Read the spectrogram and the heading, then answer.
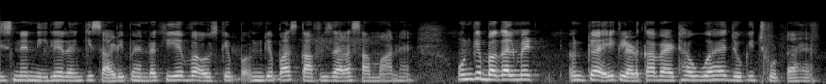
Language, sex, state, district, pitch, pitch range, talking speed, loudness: Hindi, female, Maharashtra, Aurangabad, 185 Hz, 175-200 Hz, 210 wpm, -18 LUFS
